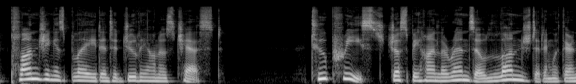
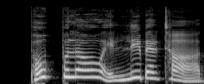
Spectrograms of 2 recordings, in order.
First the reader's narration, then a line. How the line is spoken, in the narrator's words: the Pazzi yelled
